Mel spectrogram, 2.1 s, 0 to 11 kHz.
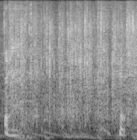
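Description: The plastic packaging of an Eaglemoss Hero Collector Ecto-1 subscription set crinkles steadily into a microphone, a dense, crackly rustle of irregular snaps lasting about two seconds at moderate loudness, with a couple of brief vocal sounds mixed in.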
